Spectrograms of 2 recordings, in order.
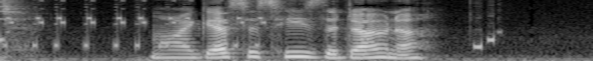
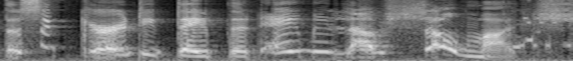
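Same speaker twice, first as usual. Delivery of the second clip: high, theatrical judge; 10 semitones higher than usual. Acted. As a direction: read it as the stern judge. Reads the judge's lines in voice.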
